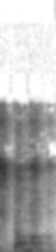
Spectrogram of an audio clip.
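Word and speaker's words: stomach: ध्यान से सुनिएगा, जिनका अंत तो सी एच होता है लेकिन उच्चारण के किया जाता है, प्रोनाउंसिएशन के किया जाता है। जैसे कि स्टमक, मोनार्क, तो ये जो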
